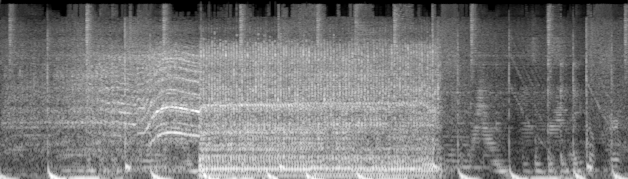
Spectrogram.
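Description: A screw gun drives a screw into basement wall framing, its motor whining up in pitch and then holding a steady, loud drone for about two seconds, with dull knocks and handling thumps around it.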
